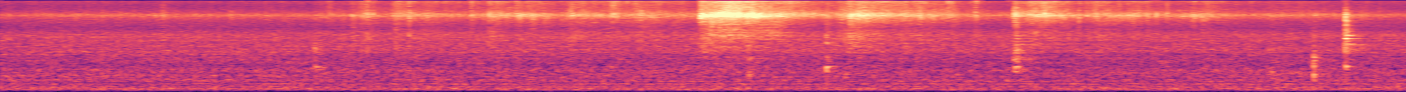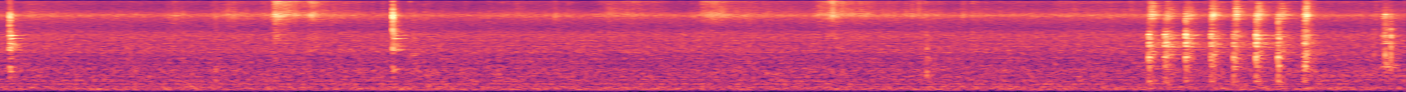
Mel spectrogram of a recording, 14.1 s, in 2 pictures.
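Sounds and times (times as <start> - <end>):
steady low hum: 0.0 - 14.0
meat and onions frying in a pot: 0.1 - 14.0.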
